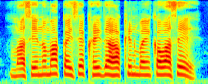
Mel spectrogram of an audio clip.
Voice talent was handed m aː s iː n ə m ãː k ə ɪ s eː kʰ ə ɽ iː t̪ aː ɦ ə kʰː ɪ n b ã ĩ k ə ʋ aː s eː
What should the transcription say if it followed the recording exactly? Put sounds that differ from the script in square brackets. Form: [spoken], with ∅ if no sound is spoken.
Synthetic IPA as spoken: m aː s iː n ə m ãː k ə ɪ s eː kʰ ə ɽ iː [d̪] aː ɦ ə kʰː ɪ n b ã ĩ k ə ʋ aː s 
